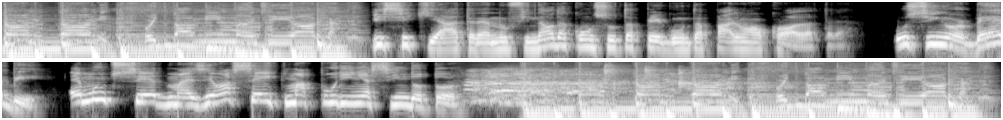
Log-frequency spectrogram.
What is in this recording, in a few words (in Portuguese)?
spot piada; riso do radio; rei da mandioca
